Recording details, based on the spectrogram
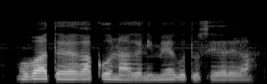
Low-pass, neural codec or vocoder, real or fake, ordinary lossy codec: none; none; real; none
